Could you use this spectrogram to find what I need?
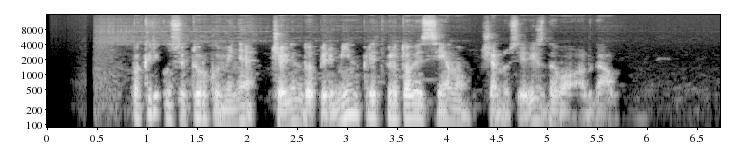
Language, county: Lithuanian, Vilnius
